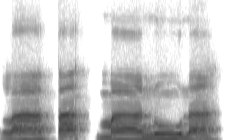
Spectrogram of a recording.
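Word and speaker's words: لا تأمنا: Jadi ta, ma, nuna, nunya pas nu itu suaranya nggak keluar atau cukup di dalam hati. Tapi diganti dengan mulutnya yang mencucu.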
